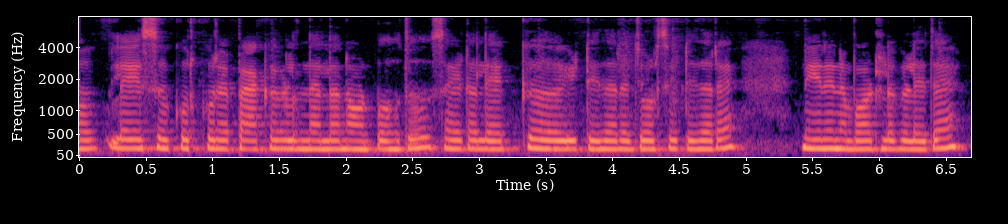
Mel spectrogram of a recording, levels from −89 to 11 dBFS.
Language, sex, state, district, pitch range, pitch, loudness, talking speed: Kannada, female, Karnataka, Bangalore, 180-190 Hz, 185 Hz, -16 LUFS, 100 wpm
